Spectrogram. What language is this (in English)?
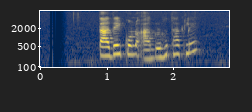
Bangla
